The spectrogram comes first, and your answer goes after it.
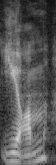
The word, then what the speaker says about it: yom: day in the hebrew word for day is pronounced yom it's a hebrew word for day he said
